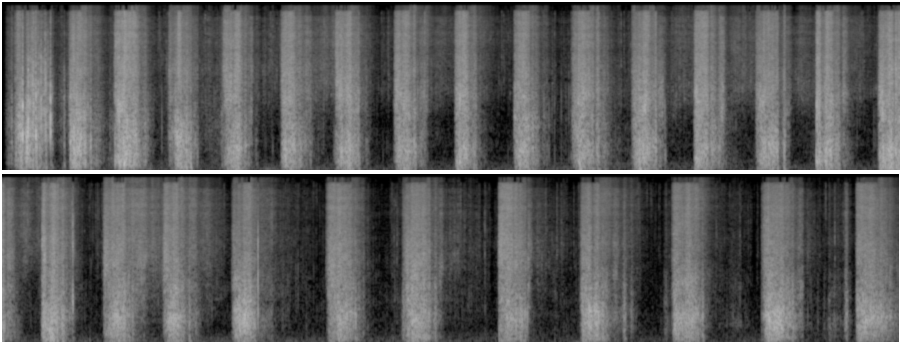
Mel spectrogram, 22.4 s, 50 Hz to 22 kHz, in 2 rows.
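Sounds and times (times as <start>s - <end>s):
footsteps walking on snow: 0.0s - 14.6s, 15.3s - 16.8s, 17.4s - 17.9s, 18.5s - 20.1s, 20.7s - 22.4s.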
